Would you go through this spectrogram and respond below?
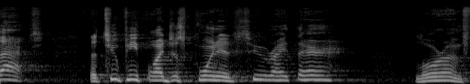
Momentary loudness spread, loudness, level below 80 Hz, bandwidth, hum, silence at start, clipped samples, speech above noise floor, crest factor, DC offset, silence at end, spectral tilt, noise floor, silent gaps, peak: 16 LU; -33 LUFS; -80 dBFS; 16 kHz; none; 0 s; under 0.1%; 26 dB; 20 dB; under 0.1%; 0 s; -4.5 dB/octave; -59 dBFS; none; -14 dBFS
